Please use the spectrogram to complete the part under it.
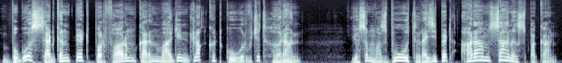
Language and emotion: Kashmiri, surprised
